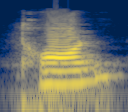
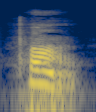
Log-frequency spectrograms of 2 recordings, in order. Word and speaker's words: thorn: It's not thorn as we say in Indian accent. It's thorn.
